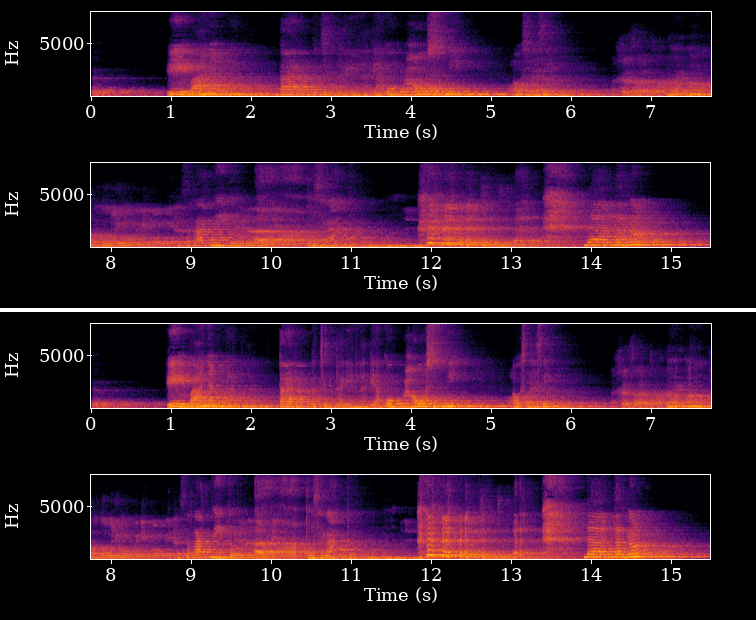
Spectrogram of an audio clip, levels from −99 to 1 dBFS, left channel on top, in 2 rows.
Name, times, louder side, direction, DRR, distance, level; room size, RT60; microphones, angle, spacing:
voice 1, 0.9-2.1 2.3-4.6 5.3-5.7 7.2-7.7 8.9-11.6 11.8-12.3 13.4-14.6, right 3 dB, 80° right, 1 dB, 0.4 m, -26 dB
voice 2, 5.2-5.9 6.5-10.1 11.6-13.2, right 1 dB, 40° right, -4 dB, 1.1 m, -37 dB
5.3 x 5.1 x 4.1 m, 2.7 s
head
